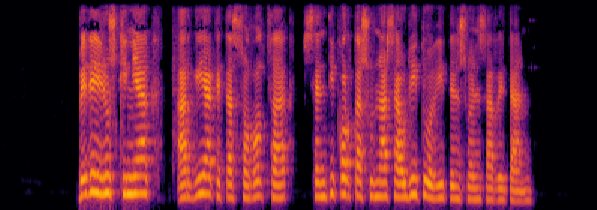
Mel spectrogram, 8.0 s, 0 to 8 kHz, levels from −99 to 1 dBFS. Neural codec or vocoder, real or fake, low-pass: none; real; 7.2 kHz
